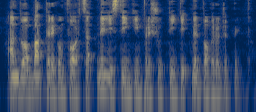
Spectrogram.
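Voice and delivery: ordinary delivery

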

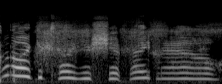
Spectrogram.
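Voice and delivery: high, slow, soft sneer; mocking high voice. Mocking a date who won't meet, high and slow. Mock caller voice.

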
